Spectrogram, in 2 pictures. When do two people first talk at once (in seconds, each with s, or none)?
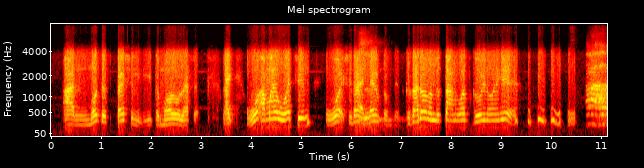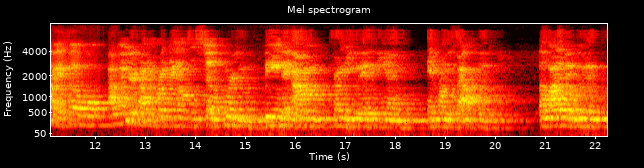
none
